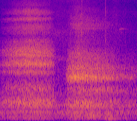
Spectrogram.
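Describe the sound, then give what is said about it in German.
A deep breath drawn in and then let out after a scare, two long airy rushes separated by a brief pause, fairly loud with no talking. “ich weiß, nach diesem Schreck mit dem, äh, sie müssten was abnehmen, musste ich erstmal ganz tief durchatmen.”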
